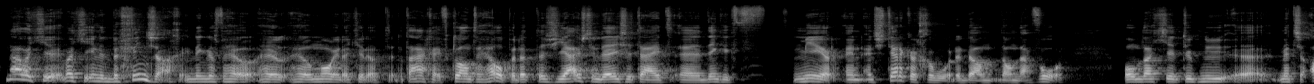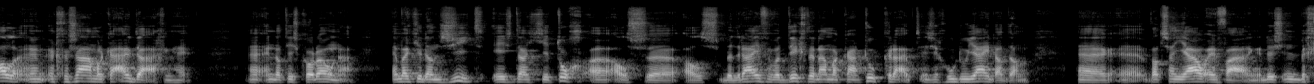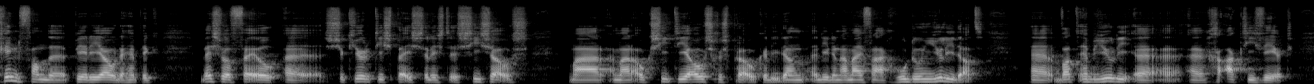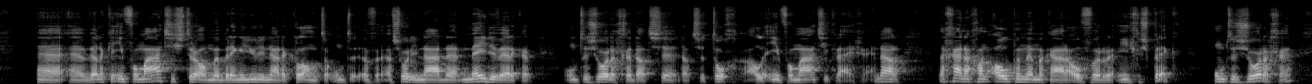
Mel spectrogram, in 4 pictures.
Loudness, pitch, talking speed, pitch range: -25 LUFS, 120 Hz, 195 wpm, 110-130 Hz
